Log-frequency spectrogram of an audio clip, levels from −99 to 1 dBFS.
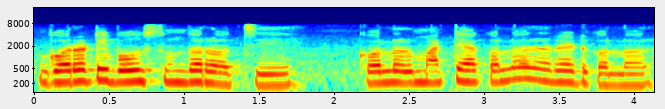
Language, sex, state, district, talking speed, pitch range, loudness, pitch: Odia, female, Odisha, Malkangiri, 145 wpm, 200-225 Hz, -15 LUFS, 220 Hz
